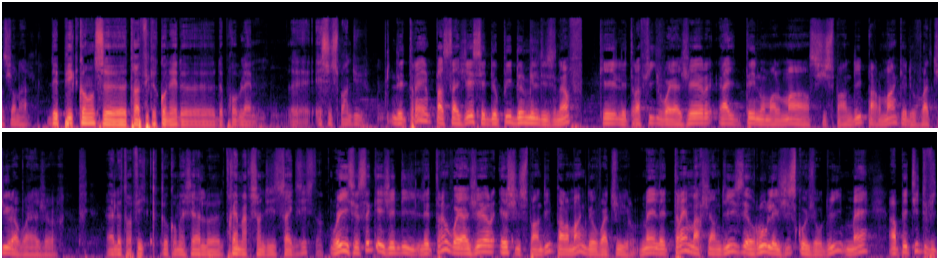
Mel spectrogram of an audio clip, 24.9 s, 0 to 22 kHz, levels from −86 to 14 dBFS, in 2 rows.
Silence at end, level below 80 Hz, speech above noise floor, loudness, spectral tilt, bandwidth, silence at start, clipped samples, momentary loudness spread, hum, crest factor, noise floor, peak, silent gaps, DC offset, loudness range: 0 s; -34 dBFS; 23 dB; -24 LUFS; -6 dB/octave; 13.5 kHz; 0 s; under 0.1%; 12 LU; none; 22 dB; -45 dBFS; 0 dBFS; none; under 0.1%; 7 LU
